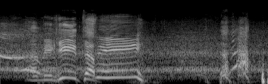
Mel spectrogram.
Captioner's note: laugh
